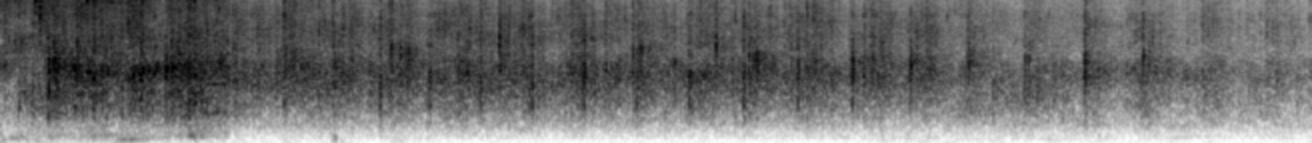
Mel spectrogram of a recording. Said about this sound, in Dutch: maar ik jullie voor nu bedanken voor deze eerste helft? Zeker. Maak een applaus voor Schik.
